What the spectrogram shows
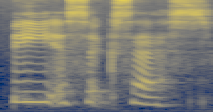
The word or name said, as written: be a success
